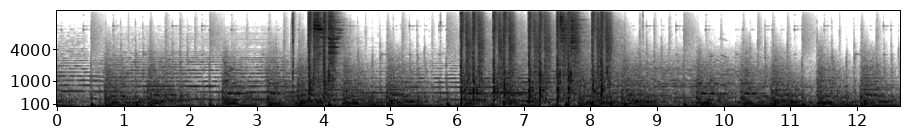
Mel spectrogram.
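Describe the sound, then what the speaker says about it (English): Rapid gunfire downrange at targets on a firing range: loud close shots in fast strings, with sharp cracking peaks and some metallic impact and shattering noise between bursts. "This allows the shooter to return fire downrange at an additional target, this time with lethal force."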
